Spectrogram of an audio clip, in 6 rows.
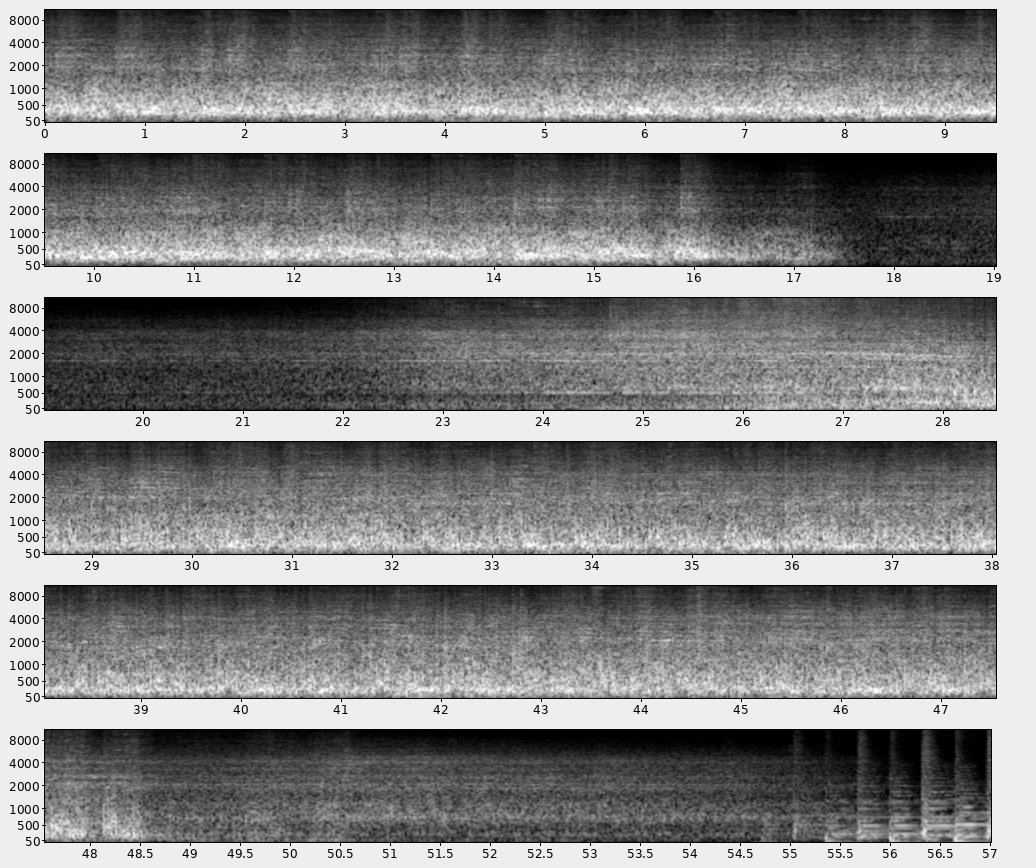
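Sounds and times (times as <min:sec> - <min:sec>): freight train clattering over rail joints: 0:25.4 - 0:48.6.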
